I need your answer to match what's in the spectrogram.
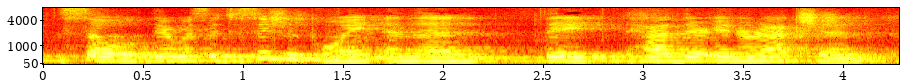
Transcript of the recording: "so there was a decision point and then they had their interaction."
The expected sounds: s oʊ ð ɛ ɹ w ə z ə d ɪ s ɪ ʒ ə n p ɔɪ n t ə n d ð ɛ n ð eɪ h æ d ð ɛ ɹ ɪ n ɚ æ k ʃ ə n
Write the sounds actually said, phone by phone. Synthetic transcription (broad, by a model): s oʊ ð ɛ ɹ w ə z ə d ɪ s ɪ ʒ ə n p ɔɪ n t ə n ð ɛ n ð eɪ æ d ð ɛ ɹ ɪ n ɚ æ k ʃ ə n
